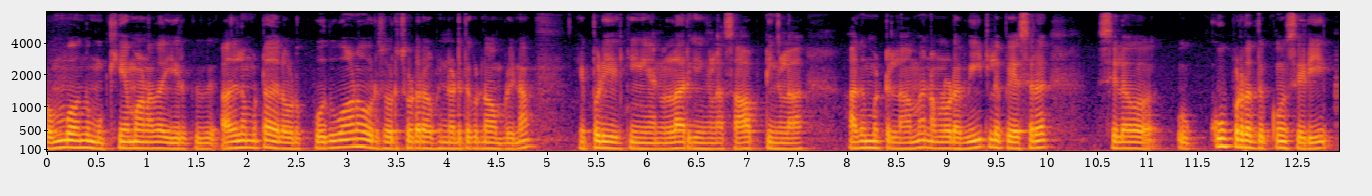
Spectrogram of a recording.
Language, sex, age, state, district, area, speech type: Tamil, male, 18-30, Tamil Nadu, Tiruppur, rural, spontaneous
